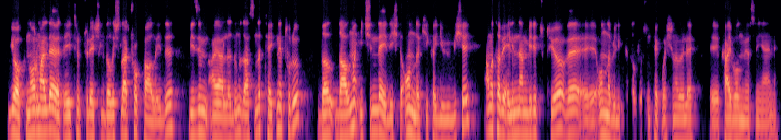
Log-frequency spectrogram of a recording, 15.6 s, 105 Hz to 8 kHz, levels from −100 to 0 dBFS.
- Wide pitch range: No, average, 4.0 semitones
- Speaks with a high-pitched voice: No, low, 115 Hz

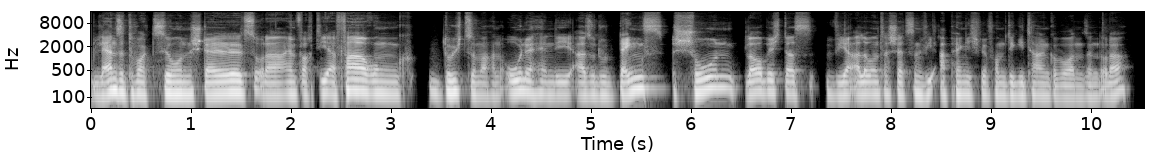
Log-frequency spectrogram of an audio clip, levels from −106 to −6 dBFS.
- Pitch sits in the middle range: No, low, 120 Hz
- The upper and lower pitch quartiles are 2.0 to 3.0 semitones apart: Yes, narrow, 2.6 semitones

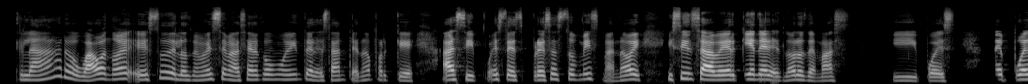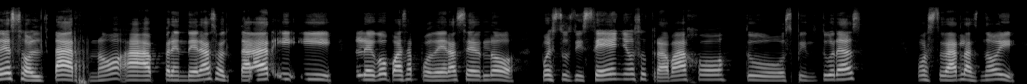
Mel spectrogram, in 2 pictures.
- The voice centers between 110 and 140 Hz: No, high, 215 Hz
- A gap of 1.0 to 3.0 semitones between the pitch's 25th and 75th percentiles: Yes, narrow, 2.6 semitones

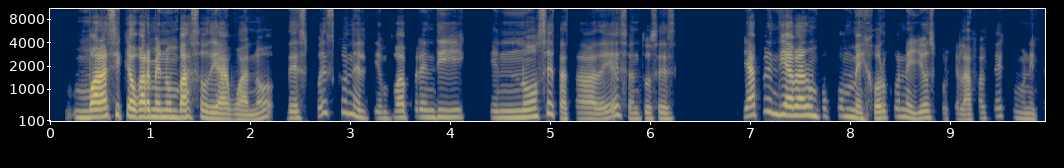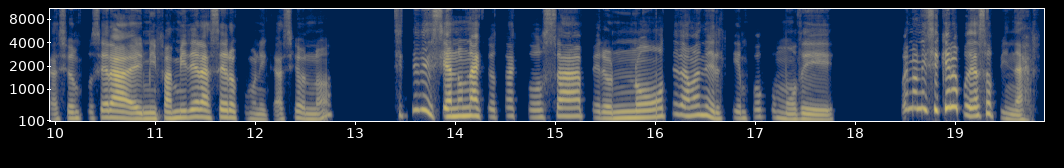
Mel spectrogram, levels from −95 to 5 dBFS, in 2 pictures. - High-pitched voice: Yes, high, 195 Hz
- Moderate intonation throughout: No, wide, 5.7 semitones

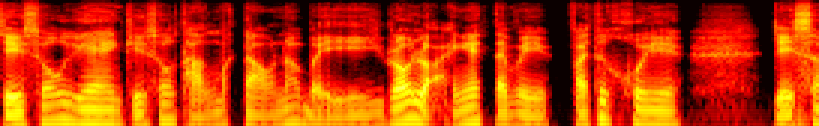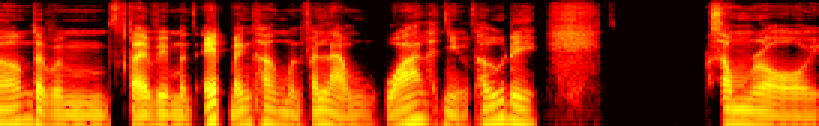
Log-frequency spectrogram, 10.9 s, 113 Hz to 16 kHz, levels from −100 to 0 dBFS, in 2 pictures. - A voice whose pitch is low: Yes, low, 105 Hz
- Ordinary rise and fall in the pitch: Yes, average, 4.3 semitones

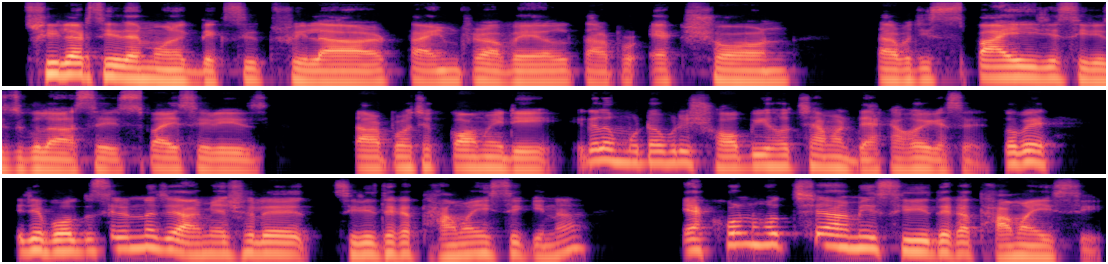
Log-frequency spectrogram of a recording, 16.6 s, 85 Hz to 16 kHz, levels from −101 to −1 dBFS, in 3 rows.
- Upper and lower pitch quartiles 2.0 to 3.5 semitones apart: No, wide, 5.5 semitones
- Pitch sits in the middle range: No, low, 125 Hz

